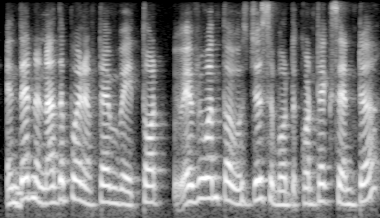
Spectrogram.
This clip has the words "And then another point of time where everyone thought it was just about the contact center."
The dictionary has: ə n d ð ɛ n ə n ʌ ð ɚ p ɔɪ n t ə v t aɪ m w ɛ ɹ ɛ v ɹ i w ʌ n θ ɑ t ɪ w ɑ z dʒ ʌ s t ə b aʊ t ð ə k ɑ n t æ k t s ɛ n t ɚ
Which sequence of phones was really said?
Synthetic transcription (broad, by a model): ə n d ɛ n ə n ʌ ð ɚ p ɔɪ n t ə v t aɪ m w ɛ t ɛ v ɹ i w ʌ n t ɑ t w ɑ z dʒ ʌ s t ə b aʊ t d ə k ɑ n t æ k t s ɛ n t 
